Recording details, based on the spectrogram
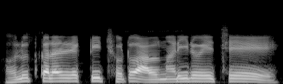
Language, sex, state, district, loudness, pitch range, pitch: Bengali, male, West Bengal, Alipurduar, -16 LUFS, 120-145 Hz, 140 Hz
